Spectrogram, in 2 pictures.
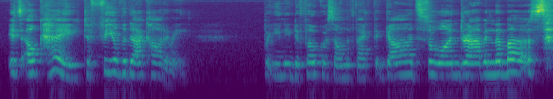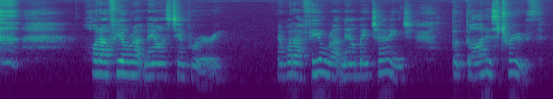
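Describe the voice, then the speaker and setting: Fairly high-pitched and a little slow, her voice sounds pushed and bright as she hosts a devotional podcast. Earnest and near tears, she repeats phrases for emphasis, while a distant camera records her off-mic in an echoey room.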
